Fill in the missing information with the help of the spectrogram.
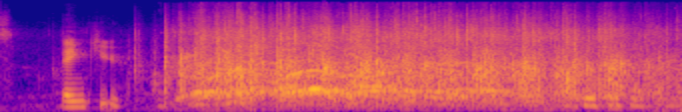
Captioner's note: cheering and applause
